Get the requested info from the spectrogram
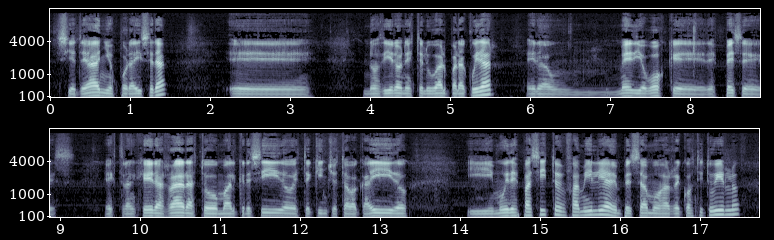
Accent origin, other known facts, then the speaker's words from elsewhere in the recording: Jujuy, Argentina; now in Manzanares, Spain; para hacer lo que hacíamos antes en Jujuy, donde también teníamos una biblioteca, que era, los dos venimos de Jujuy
